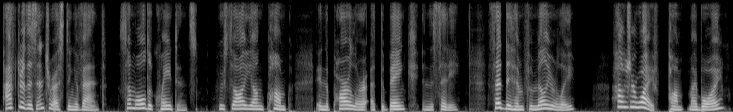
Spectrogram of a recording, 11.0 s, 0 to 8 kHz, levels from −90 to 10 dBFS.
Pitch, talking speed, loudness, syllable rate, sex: 240 Hz, 165 wpm, -19 LUFS, 5.0 syllables/s, female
